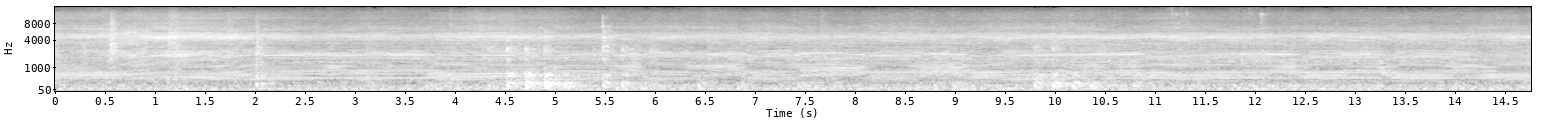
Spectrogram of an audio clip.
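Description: Andis AGC two-speed electric dog clipper running steadily with a motor buzz as it shaves a dog's thick coat. It grows briefly louder about five seconds in and again near ten seconds.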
